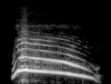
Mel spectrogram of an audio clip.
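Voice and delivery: high, loud whoop of celebration; loud excited woo. Real, not acted. Podcaster whoops to his viewers, loud and excited. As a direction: whoop it out like a fan at the stadium.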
